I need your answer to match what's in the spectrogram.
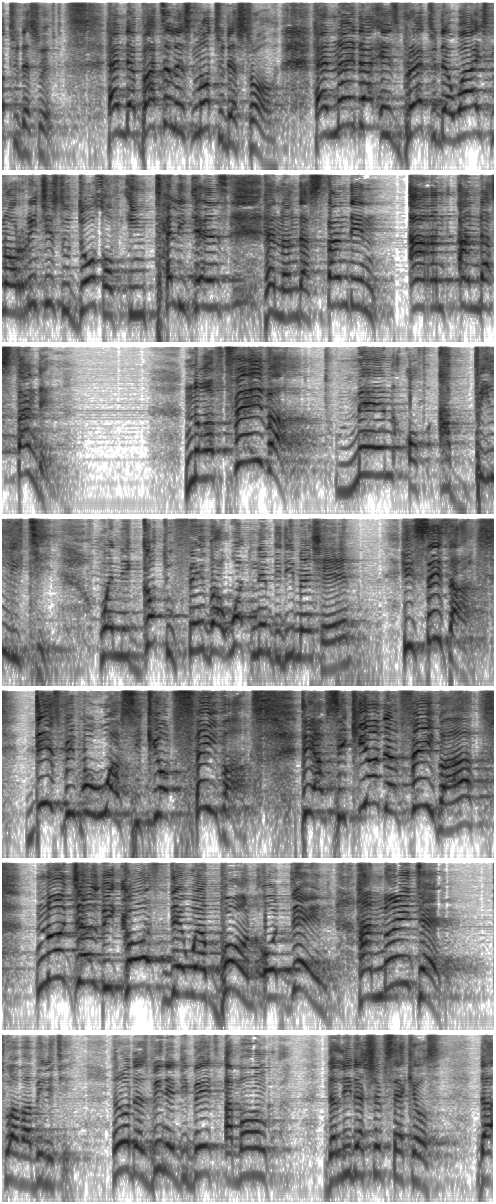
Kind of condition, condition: setting, large echoing room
